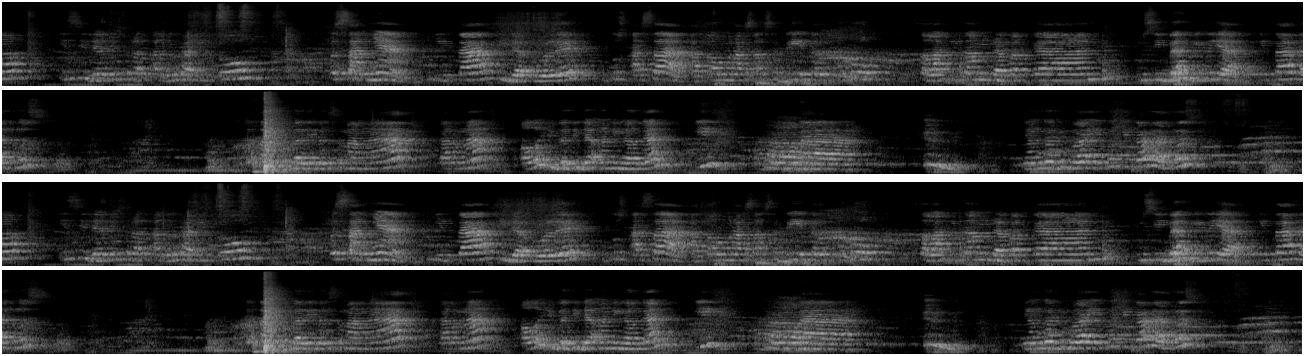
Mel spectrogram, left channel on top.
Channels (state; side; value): normal; both; correlation 0.71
